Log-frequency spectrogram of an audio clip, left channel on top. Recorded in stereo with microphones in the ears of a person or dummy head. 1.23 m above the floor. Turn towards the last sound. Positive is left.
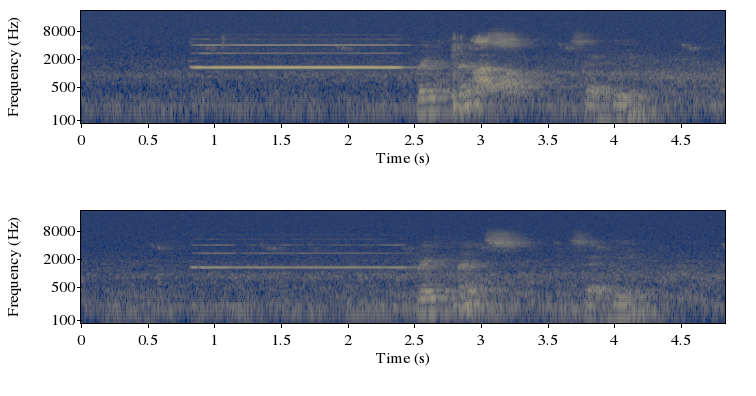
turn(degrees=-5)  # may be behind; listen again after turning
